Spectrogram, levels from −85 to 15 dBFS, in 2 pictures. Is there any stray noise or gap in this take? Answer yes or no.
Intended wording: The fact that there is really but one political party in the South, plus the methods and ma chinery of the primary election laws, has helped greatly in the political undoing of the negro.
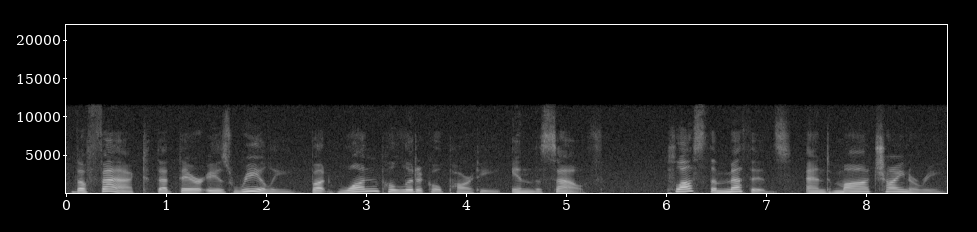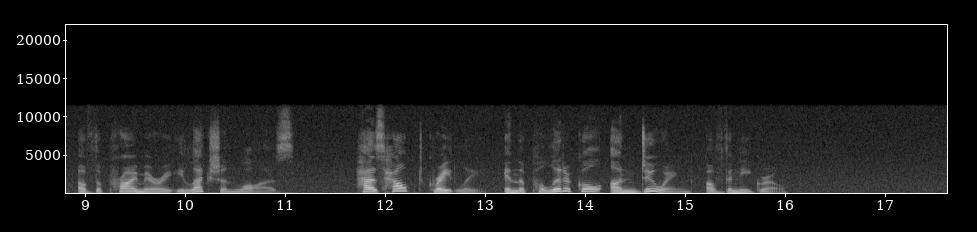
no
